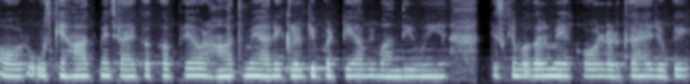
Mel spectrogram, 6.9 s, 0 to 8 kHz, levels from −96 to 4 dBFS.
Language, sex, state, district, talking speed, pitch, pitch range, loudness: Hindi, female, Delhi, New Delhi, 245 wpm, 200 Hz, 195-205 Hz, -19 LUFS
